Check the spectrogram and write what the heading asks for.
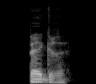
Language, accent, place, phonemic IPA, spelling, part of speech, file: French, France, Lyon, /pɛɡʁ/, pègre, noun, LL-Q150 (fra)-pègre.wav
- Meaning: underworld, mob (part of society that is engaged in crime or vice)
